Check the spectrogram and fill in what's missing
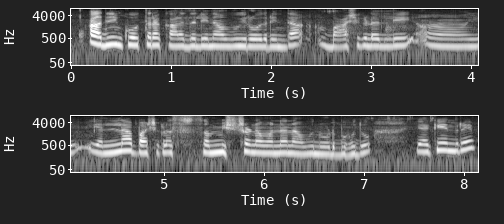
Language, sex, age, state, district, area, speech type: Kannada, female, 18-30, Karnataka, Chikkamagaluru, rural, spontaneous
